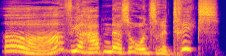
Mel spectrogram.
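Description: A woman's voice: high-pitched, lively intonation, measured pace, no echo, studio quality, pitched above the performer's own voice. Woman doing prissy spider cheerleader Igitte. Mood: eager. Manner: prissy and easily offended. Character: prim, conceited young female spider cheerleader.

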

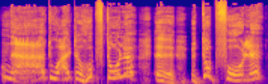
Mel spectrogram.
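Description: A woman's voice: high voice, very animated, slow pace, vocal fry, slightly rough, no echo, clean studio sound, pitched above the performer's own voice, heavily acted. A woman voicing a grumpy male bug who growls and garbles his words in a storybook reading. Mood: mocking.

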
